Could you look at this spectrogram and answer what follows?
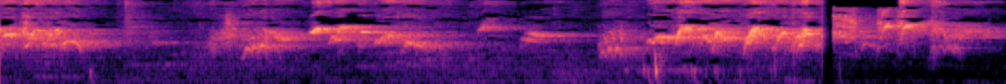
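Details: Contest red-whiskered bulbuls sing broken, varied phrases of sweet whistles and chattering notes in short bursts, with occasional knocks and taps in between.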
